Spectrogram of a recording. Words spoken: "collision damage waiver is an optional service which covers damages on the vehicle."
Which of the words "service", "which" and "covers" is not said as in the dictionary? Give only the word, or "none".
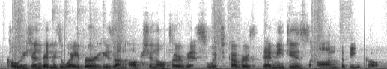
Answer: none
